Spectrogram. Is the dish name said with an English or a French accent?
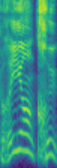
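French. It is said with a French pronunciation.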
